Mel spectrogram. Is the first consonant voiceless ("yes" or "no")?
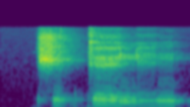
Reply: yes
